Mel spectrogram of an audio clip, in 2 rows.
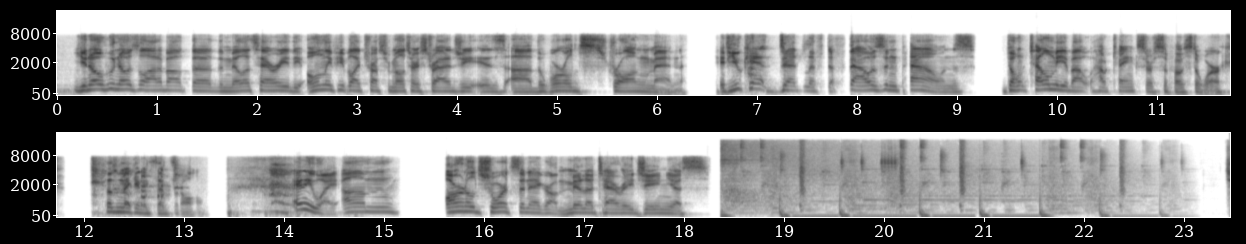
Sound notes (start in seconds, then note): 12.2 laugh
